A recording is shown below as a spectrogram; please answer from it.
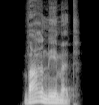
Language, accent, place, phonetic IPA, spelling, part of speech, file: German, Germany, Berlin, [ˈvaːɐ̯ˌneːmət], wahrnehmet, verb, De-wahrnehmet.ogg
- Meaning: second-person plural dependent subjunctive I of wahrnehmen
